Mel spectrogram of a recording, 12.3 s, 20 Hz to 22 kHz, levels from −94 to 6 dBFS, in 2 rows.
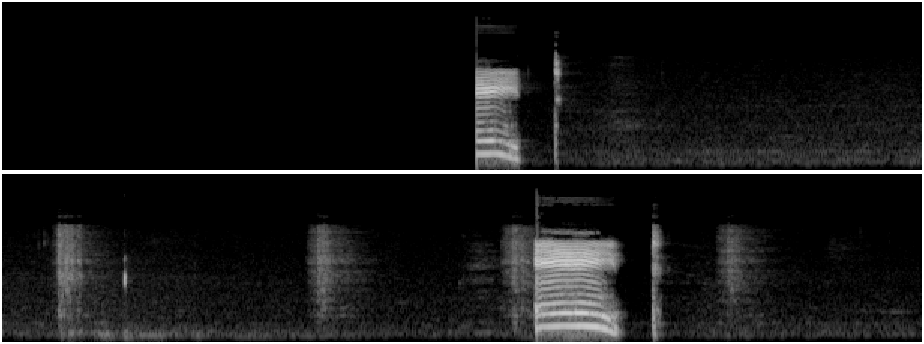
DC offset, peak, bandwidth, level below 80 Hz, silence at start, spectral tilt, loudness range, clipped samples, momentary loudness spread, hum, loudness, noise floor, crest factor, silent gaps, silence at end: under 0.1%; 0 dBFS; 13.5 kHz; -80 dBFS; 3.15 s; -2 dB/octave; 9 LU; under 0.1%; 29 LU; none; -14 LUFS; -72 dBFS; 24 dB; none; 1.75 s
